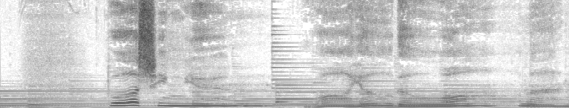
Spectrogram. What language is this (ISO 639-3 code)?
zho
